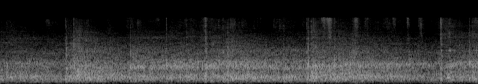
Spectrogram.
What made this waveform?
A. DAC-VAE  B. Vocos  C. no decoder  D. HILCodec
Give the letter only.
C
